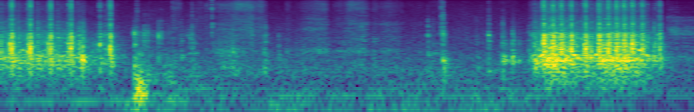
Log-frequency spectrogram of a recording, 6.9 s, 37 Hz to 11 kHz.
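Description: Bernina L890 sewing machine stitching in bursts, rapid needle chatter at the start and a louder sustained run near the end, with quiet pauses between.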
